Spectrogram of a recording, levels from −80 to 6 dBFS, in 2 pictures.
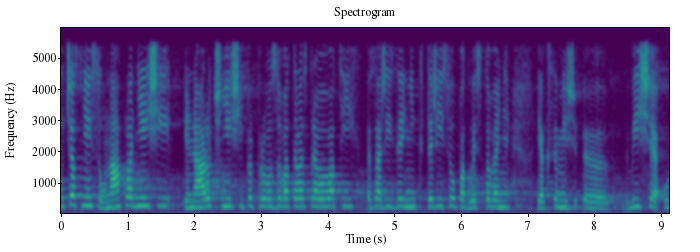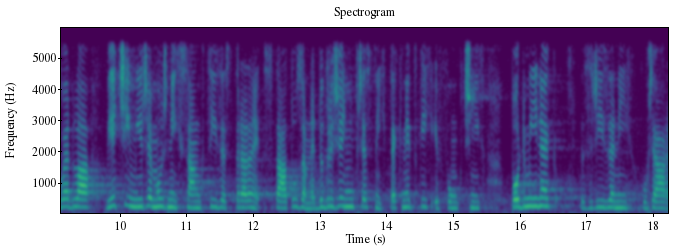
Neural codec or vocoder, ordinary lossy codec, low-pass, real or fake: none; AAC, 48 kbps; 5.4 kHz; real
